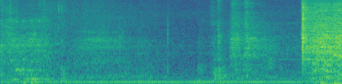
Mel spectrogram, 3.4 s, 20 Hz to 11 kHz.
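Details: BMW E46 started at a shop: quick crank, catches cleanly and settles into even, smooth idle with no knocks or misses; sounds really healthy.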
